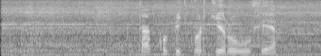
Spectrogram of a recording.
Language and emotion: Russian, neutral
